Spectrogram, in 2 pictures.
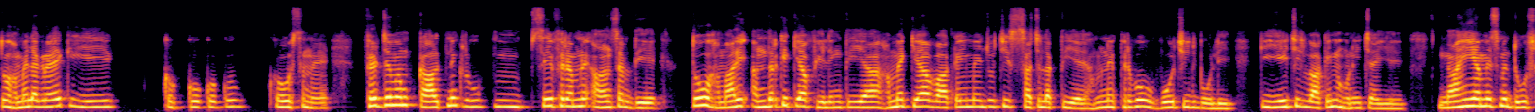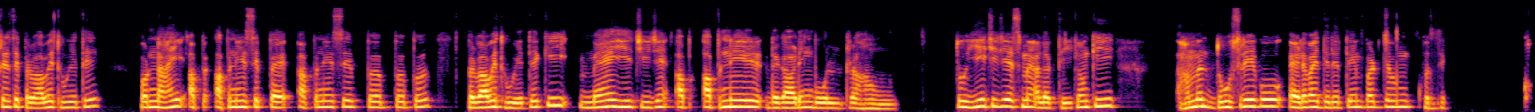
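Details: Stuttering in a man speaking Hindi at a stammering support group, with part-word and whole-word repetitions; he says he will use bouncing and prolongation techniques.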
